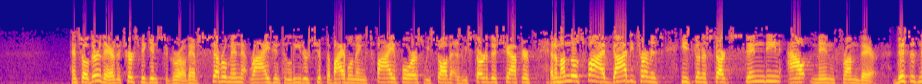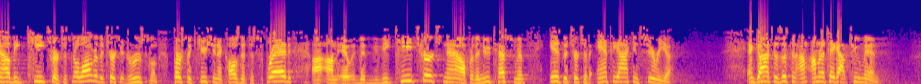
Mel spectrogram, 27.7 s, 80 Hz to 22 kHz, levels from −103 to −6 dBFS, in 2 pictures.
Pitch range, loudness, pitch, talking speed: 170-215 Hz, -13 LUFS, 190 Hz, 210 wpm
